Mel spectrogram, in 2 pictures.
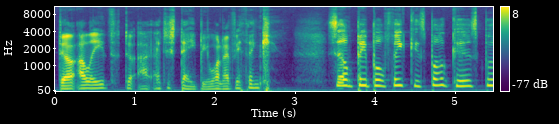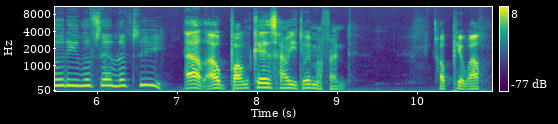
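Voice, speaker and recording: A man with a slightly croaky voice hosting a live stream, chatting in a rambling, friendly way with lots of hesitant fillers. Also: medium pitch, big pitch swings, a little slow, a little mellow, no room sound. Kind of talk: casual live watch-along chat, reading viewer comments.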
